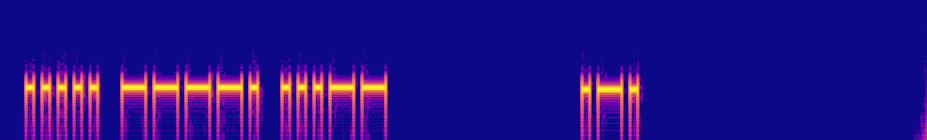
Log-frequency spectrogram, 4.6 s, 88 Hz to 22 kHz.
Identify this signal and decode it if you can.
Morse code, heard as a keyed tone, about 29 wpm, 700 Hz. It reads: 593 R
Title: Worked All Europe DX Contest - QTC Exchange - 30wpm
